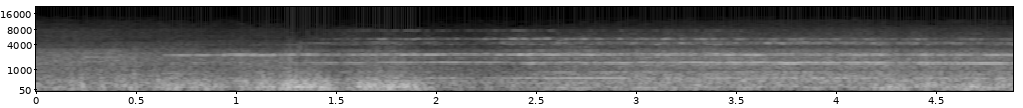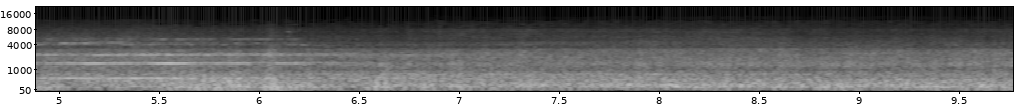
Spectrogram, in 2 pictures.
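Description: A train running past on the rails with a steady rumble. From about half a second in to about six seconds, a high drawn-out tone rides over it.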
